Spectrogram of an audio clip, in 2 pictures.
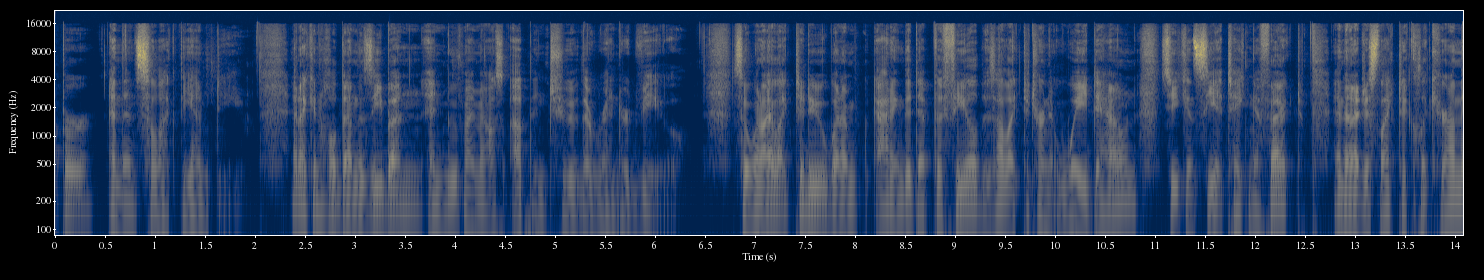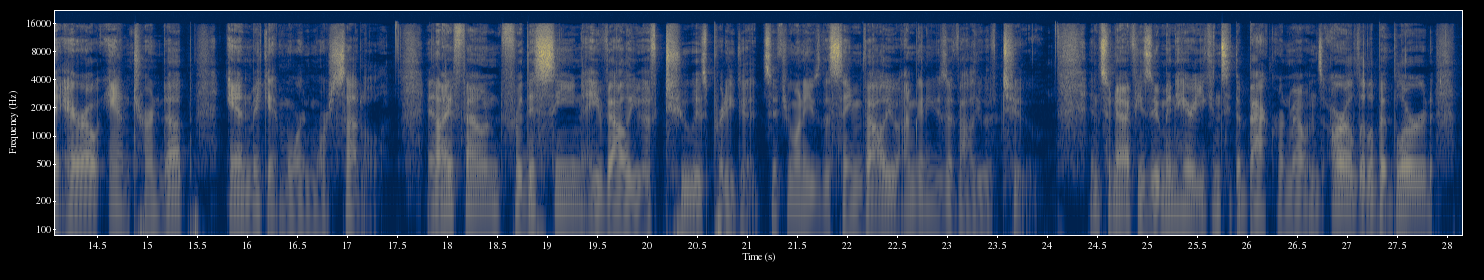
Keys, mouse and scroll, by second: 4.6 z, 9.4-12.8 drag, 13.6-20.6 drag, 22.6 shift+middle click, 23.2 scroll up 5, 24.4 scroll up 5, 27.0 scroll down 5, 27.3 shift+middle click.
